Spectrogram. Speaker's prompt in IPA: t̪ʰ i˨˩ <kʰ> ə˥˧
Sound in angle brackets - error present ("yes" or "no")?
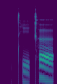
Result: no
